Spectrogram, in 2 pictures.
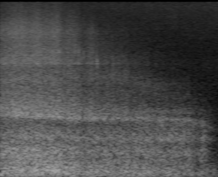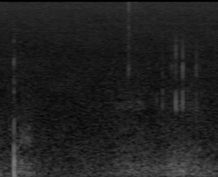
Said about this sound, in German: Und du bestimmst in dem Fall das Tempo, wie die Wellen an den Strand heranrollen und in welchem Tempo sie zurückgezogen werden.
